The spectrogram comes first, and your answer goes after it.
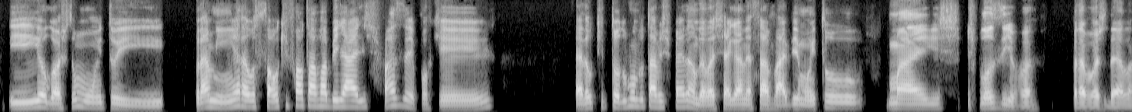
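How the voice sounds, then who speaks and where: Against a quiet background, a man with a medium-pitched voice talks at a fairly slow pace with lively intonation, the sound dry and close with no echo. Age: 20s. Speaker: music enthusiast. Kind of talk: casual chat.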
